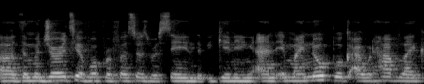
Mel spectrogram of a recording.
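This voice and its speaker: A man speaks at a high pitch. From Nigeria. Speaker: exchange student. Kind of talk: panel discussion.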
